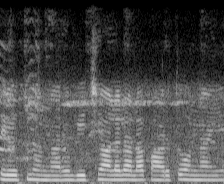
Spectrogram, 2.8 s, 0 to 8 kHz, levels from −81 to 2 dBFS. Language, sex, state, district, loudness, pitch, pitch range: Telugu, female, Andhra Pradesh, Visakhapatnam, -16 LUFS, 200 Hz, 195-210 Hz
